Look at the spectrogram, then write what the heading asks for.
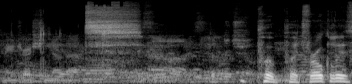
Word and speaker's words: Patroclus: How do you pronounce that? I'm an English major, I should know that. Patroclus, sounds like.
